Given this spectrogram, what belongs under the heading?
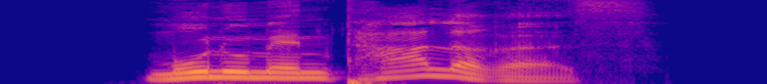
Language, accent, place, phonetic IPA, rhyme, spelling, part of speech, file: German, Germany, Berlin, [monumɛnˈtaːləʁəs], -aːləʁəs, monumentaleres, adjective, De-monumentaleres.ogg
- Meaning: strong/mixed nominative/accusative neuter singular comparative degree of monumental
